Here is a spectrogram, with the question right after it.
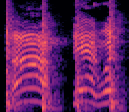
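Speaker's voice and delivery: put-on high, loud kid's yell; child calling Dad. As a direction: call like a pestering kid at the door. Child calling at the bathroom door.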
